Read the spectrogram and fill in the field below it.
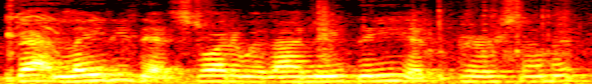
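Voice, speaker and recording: A woman with a low voice leading a church teaching on worship, talking earnestly and encouraging her listeners to join in. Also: steady tone, normal speed, noisy background. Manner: earnest, encouraging, speaks to the audience and invites replies. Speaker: worship leader teaching a group. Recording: roomy sound from a distant mic, faint ambience.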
